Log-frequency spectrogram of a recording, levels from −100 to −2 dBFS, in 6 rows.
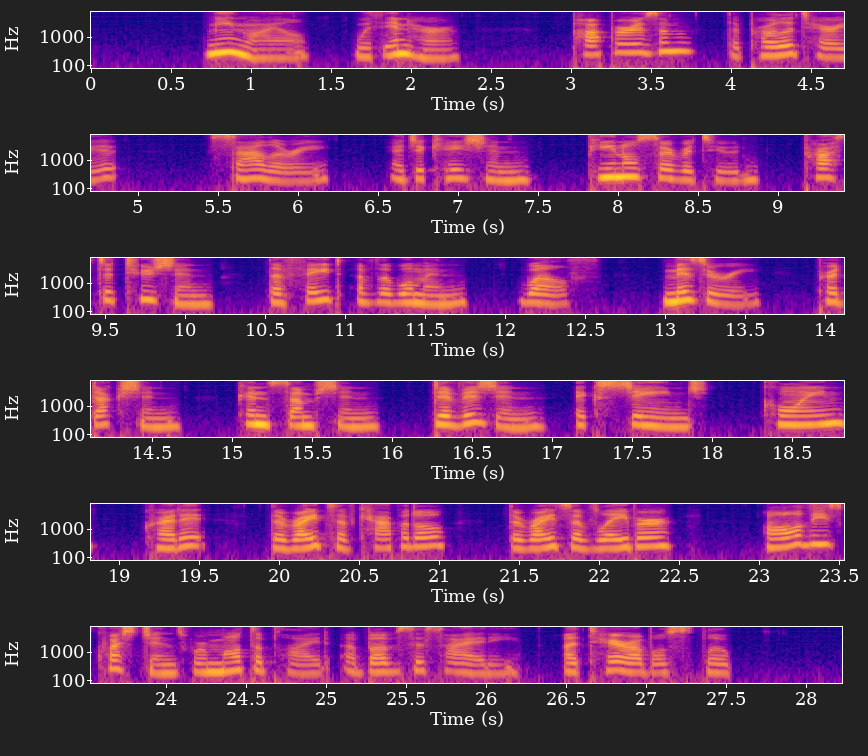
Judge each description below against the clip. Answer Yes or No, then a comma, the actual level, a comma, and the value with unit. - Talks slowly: Yes, slow, 85 wpm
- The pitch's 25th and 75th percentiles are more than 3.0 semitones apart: Yes, average, 3.4 semitones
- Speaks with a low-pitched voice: No, high, 225 Hz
